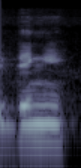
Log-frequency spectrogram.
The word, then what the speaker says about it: dinghy: he just wanted to say dinghy because it rhymes with thingy the stars actually actually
